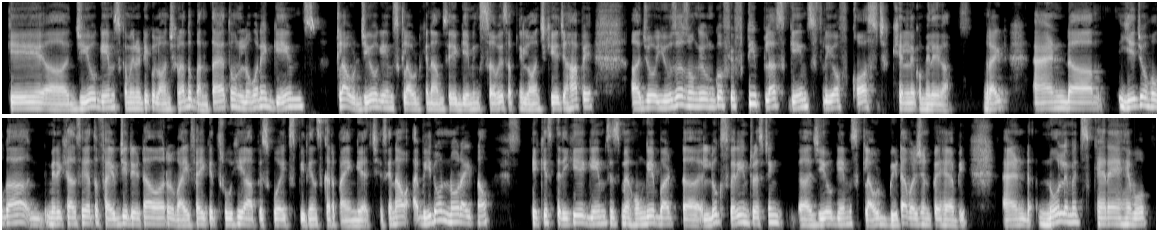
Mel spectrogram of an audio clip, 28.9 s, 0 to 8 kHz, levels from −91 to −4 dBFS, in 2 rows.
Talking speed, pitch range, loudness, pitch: 210 wpm, 110-130 Hz, -20 LUFS, 120 Hz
